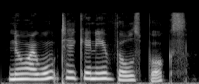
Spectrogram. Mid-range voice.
No: high, 240 Hz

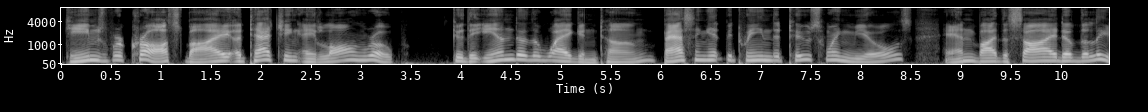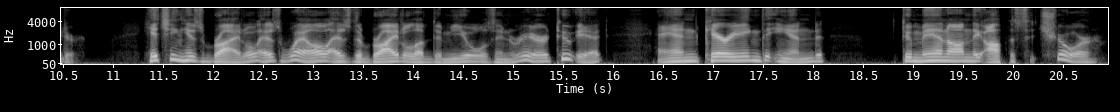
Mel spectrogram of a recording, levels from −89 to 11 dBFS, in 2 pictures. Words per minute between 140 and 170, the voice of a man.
Yes: average, 155 wpm; male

